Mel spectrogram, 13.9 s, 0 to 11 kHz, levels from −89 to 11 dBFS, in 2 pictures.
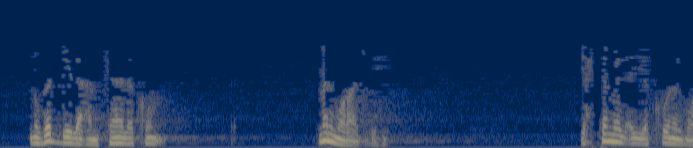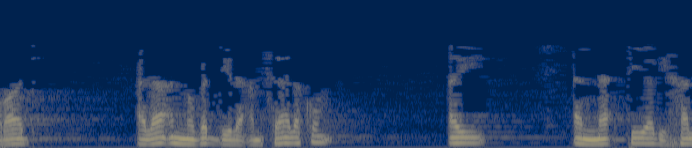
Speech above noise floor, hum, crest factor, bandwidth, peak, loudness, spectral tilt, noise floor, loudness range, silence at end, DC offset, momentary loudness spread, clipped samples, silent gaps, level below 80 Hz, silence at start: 42 dB; none; 18 dB; 3.9 kHz; -14 dBFS; -32 LUFS; -12.5 dB/octave; -72 dBFS; 4 LU; 0 s; under 0.1%; 16 LU; under 0.1%; none; -62 dBFS; 0.3 s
